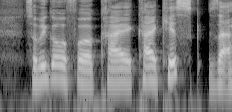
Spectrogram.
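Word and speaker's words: Ky Kiske: list okay nice so we go for kai kai kisk is that how you say it yep okay let me yeah kai kisuke so he's balanced as well and he has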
